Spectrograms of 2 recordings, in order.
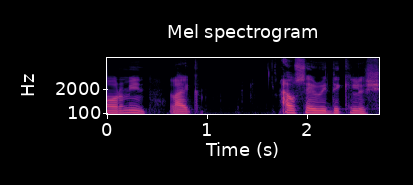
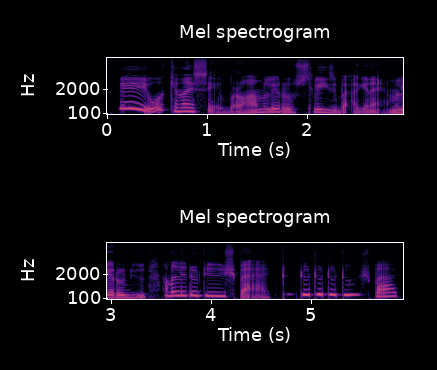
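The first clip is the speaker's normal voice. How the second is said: silly high voice; 9 semitones higher than usual. Pretend. Mock self-description in silly voice.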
